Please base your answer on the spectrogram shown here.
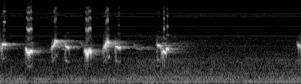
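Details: Brief ngeropel burst from a yellow-vented bulbul (terucuk): five or six loud gurgling notes in under two seconds, followed by silence and one final chirp.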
